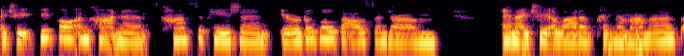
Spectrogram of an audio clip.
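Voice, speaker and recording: A woman with a slight Minnesotan accent speaks at a medium pitch, somewhat breathy, with fairly even intonation. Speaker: physical therapist. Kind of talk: workshop presentation.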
